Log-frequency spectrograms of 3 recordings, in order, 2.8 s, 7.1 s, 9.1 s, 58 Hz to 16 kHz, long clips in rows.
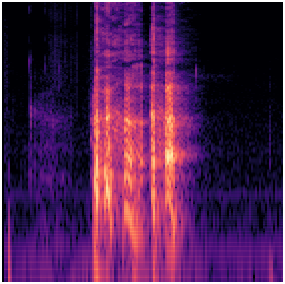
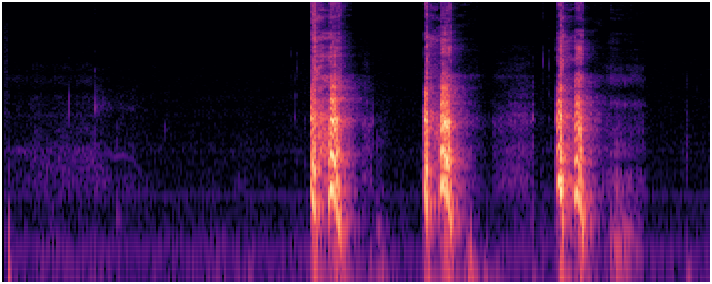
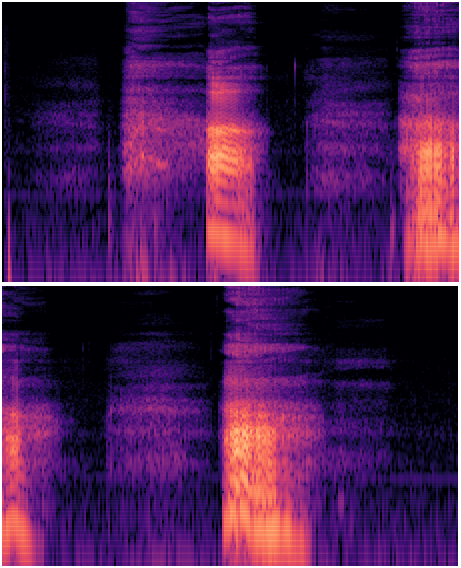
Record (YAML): cough_length: 2.8 s
cough_amplitude: 32767
cough_signal_mean_std_ratio: 0.29
three_cough_length: 7.1 s
three_cough_amplitude: 32767
three_cough_signal_mean_std_ratio: 0.22
exhalation_length: 9.1 s
exhalation_amplitude: 20430
exhalation_signal_mean_std_ratio: 0.31
survey_phase: beta (2021-08-13 to 2022-03-07)
age: 65+
gender: Male
wearing_mask: 'No'
symptom_none: true
symptom_onset: 5 days
smoker_status: Ex-smoker
respiratory_condition_asthma: false
respiratory_condition_other: false
recruitment_source: REACT
submission_delay: 0 days
covid_test_result: Negative
covid_test_method: RT-qPCR
influenza_a_test_result: Negative
influenza_b_test_result: Negative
